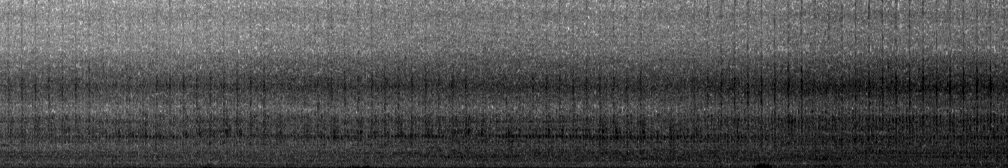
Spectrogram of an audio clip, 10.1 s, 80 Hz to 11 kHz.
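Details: Chery Amulet A15 engine knocking at idle with the oil pressure warning light on: a light, irregular knock over the engine hum, steady rather than load-dependent; internal knock with low oil pressure, cause not yet found before teardown.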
